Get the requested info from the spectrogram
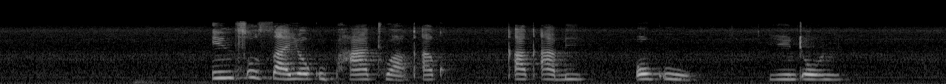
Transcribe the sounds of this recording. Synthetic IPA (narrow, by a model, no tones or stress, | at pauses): int͡sʼusajokʼupʰatʰwa | kʼakʼaɓi | okʼu | jintʼoːni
